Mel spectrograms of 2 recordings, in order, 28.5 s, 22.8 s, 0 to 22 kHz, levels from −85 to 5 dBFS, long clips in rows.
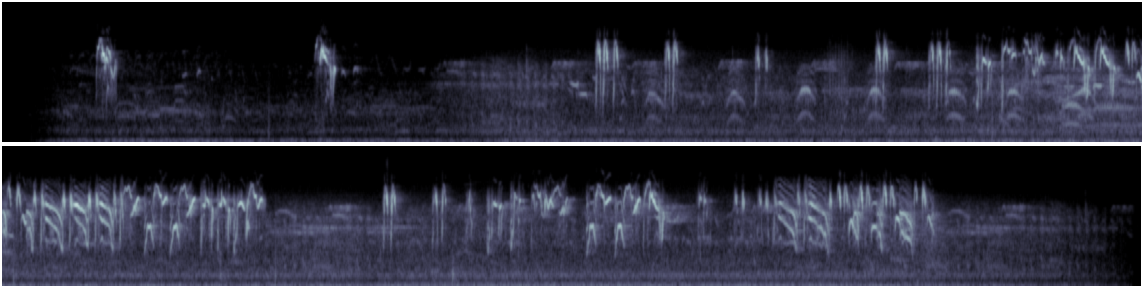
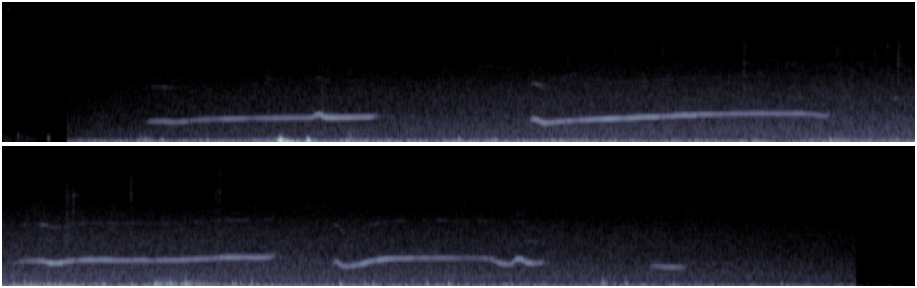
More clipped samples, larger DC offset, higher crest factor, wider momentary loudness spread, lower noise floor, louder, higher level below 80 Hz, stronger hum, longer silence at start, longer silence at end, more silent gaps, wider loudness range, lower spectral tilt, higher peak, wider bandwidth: neither; neither; second, 22 dB vs 30 dB; about the same, 18 LU vs 17 LU; about the same, -80 dBFS vs -83 dBFS; first, -18 LUFS vs -42 LUFS; second, -54 dBFS vs -40 dBFS; neither; first, 1.15 s vs 0.8 s; first, 2.5 s vs 0.75 s; neither; second, 9 LU vs 17 LU; second, 2.5 dB/octave vs -8 dB/octave; first, -2 dBFS vs -8 dBFS; first, 10.5 kHz vs 7.8 kHz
